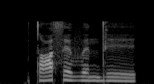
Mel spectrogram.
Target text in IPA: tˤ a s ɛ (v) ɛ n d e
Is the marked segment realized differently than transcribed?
no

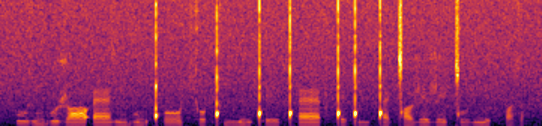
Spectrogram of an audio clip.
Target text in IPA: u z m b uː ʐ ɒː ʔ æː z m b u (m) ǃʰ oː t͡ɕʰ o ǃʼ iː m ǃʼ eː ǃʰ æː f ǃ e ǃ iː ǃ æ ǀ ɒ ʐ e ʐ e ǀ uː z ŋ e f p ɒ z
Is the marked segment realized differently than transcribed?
no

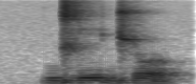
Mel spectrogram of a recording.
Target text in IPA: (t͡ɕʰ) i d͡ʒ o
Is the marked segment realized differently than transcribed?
yes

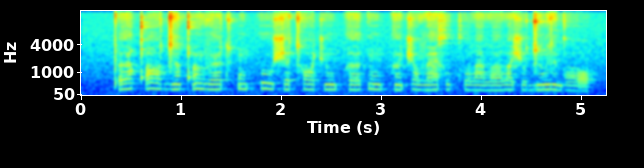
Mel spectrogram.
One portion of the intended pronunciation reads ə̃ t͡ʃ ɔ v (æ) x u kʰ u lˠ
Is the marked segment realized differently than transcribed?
no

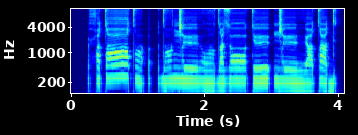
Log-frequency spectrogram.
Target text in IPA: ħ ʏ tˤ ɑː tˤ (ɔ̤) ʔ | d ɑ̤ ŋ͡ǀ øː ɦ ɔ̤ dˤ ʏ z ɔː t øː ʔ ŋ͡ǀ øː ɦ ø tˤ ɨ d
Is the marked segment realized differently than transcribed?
yes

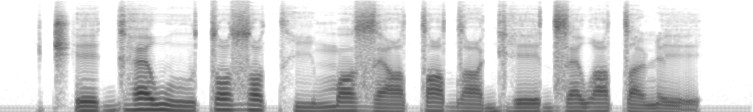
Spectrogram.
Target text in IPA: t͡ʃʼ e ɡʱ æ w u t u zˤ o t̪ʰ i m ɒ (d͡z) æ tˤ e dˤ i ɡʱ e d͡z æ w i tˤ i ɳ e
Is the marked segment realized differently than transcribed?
yes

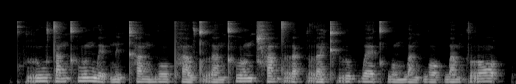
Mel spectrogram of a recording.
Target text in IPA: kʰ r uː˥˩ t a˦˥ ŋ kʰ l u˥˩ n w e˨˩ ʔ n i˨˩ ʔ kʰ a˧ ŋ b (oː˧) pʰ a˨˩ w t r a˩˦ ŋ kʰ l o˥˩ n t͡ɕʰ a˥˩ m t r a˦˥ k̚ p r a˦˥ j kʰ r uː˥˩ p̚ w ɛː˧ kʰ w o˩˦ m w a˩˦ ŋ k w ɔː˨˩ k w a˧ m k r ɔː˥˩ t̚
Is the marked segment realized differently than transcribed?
no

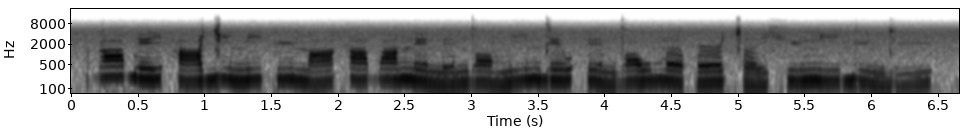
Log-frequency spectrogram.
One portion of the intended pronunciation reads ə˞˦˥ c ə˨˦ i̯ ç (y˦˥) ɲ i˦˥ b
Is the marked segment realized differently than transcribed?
no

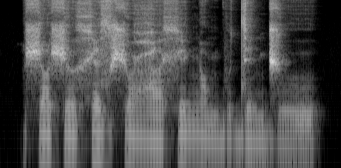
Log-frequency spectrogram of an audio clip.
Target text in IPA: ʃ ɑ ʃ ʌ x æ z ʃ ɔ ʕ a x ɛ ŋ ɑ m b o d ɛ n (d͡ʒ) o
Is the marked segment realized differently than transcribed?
no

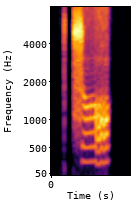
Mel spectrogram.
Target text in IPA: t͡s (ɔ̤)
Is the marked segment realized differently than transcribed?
yes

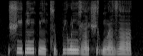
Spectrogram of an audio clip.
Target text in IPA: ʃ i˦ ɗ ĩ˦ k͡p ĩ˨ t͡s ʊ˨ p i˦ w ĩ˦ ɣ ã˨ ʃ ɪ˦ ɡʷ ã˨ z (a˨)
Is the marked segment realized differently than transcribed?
yes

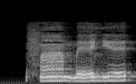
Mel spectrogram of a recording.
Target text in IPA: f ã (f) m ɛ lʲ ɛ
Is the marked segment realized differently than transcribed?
yes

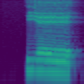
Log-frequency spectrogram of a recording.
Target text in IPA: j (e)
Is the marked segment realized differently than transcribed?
yes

